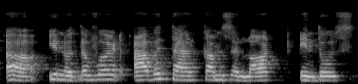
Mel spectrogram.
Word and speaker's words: avatar: actually indian and origin it's sanskrit in origin and you have to pronounce it avatar and you know of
